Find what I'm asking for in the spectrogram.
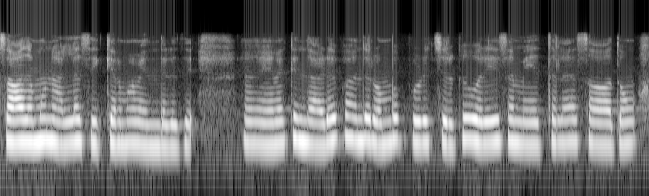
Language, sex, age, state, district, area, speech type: Tamil, female, 30-45, Tamil Nadu, Tiruvarur, rural, spontaneous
